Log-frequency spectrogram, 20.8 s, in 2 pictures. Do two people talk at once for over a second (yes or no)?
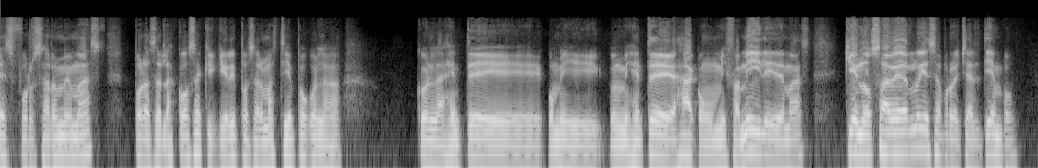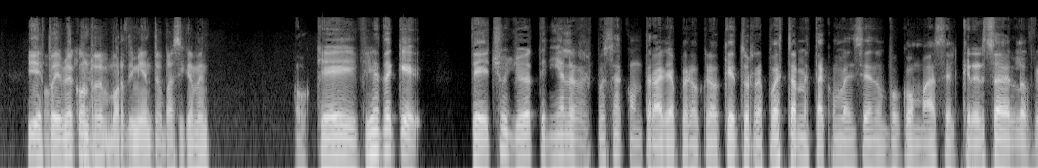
no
